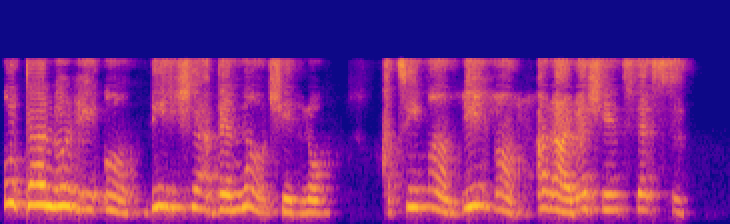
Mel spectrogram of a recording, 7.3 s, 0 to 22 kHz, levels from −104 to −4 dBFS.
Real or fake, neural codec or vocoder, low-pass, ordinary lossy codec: fake; codec, 16 kHz, 1.1 kbps, Voila-Tokenizer; none; none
